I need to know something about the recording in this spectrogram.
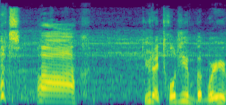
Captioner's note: exclaims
